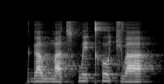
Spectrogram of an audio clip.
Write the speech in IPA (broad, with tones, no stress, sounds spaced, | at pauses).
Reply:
ɡ a˧ w m a˨˩ t͡sʰ w e˦ kʰ o˥˧ t͡ɕ w a˧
